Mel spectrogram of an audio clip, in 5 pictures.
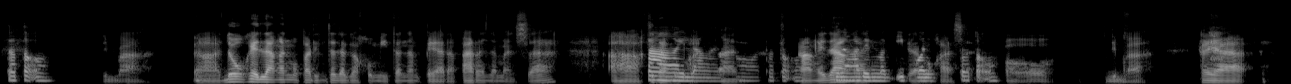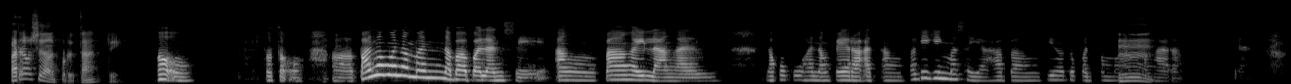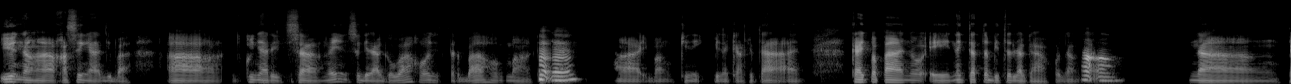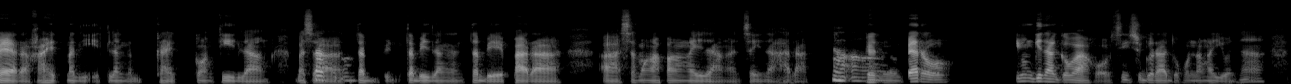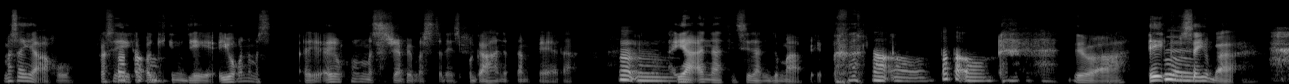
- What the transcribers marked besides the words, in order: tapping; other background noise; chuckle
- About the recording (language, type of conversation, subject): Filipino, unstructured, Sa tingin mo ba, mas mahalaga ang pera o ang kasiyahan sa pagtupad ng pangarap?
